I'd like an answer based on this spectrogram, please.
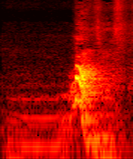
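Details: Siberian Husky in rough play with another dog: a low, buzzy harmonic growl held for half a second, then a sharp, louder bark-like burst that sweeps down in pitch.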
